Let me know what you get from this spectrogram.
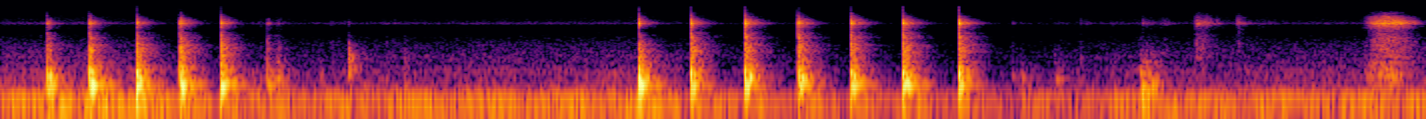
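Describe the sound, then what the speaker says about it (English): Rapid series of sharp metallic taps from a tiny hammer driving nail pins while building a Jersey skiff boat kit, two quick bursts of about six strikes each, with a few scattered knocks between. "So I'm using, basically, this hammer, tiny little hammer, and nails, pins,"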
